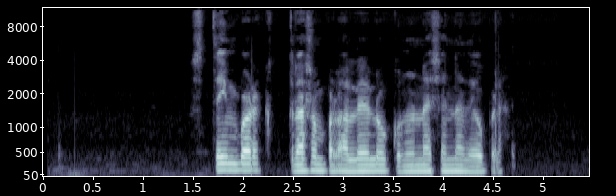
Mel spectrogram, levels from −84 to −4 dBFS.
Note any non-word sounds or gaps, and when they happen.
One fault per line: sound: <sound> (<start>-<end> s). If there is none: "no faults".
no faults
